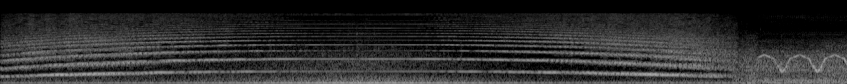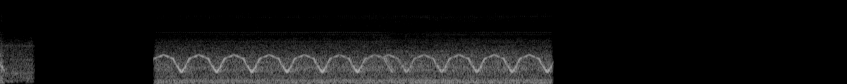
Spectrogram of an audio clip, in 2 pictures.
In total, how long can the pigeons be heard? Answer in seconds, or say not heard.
not heard.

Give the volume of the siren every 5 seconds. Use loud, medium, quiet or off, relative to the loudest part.
loud, loud, loud, off.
